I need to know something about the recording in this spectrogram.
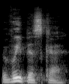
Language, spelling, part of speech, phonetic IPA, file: Russian, выписка, noun, [ˈvɨpʲɪskə], Ru-выписка.ogg
- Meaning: 1. writing out, copying 2. extract, excerpt 3. statement 4. order, subscription 5. discharge 6. notice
